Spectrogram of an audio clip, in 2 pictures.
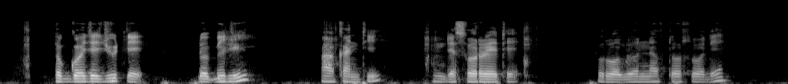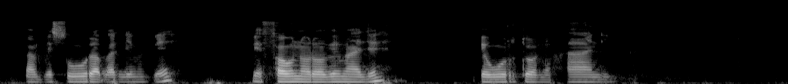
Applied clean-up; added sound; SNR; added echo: neural mask model DeepFilterNet 3.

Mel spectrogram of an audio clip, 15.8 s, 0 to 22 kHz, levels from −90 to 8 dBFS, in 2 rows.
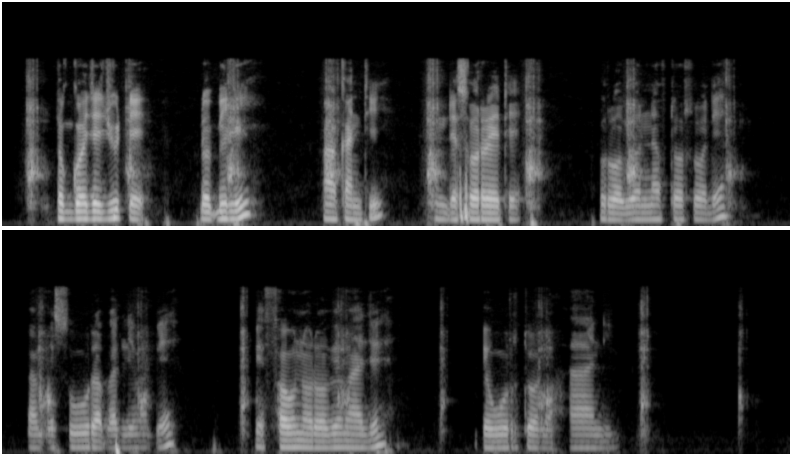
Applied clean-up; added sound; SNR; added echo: neural mask model RNNoise.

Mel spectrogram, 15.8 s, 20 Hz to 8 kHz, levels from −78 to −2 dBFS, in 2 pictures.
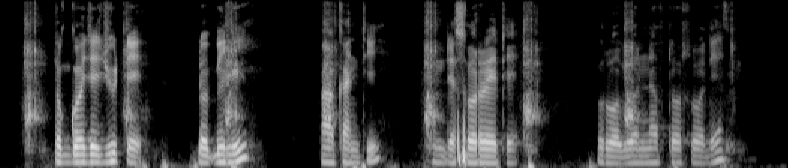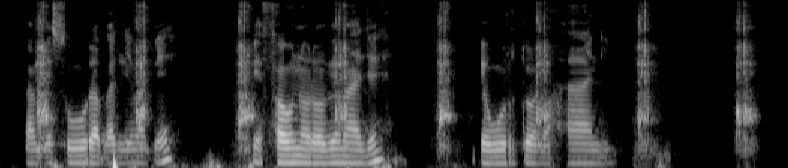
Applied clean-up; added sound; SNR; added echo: neural mask model Resemble Enhance denoiser.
